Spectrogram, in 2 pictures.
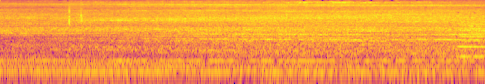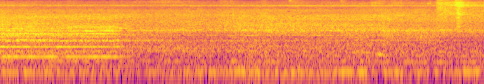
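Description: Freight train hauled by two Aurizon diesel locomotives passing, the engines running with a steady low hum and the wagons rolling by. A horn sounds for about a second and a half near the middle.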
